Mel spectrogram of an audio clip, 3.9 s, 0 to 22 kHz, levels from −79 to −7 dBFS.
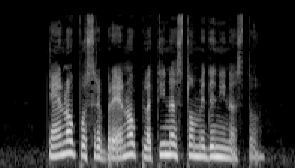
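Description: A CD skip at 0.65 to 0.67 s: the laser jumped tracks, so the speech mutes for roughly 20 ms, then resumes from a different point.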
